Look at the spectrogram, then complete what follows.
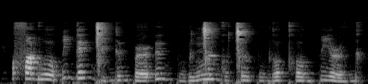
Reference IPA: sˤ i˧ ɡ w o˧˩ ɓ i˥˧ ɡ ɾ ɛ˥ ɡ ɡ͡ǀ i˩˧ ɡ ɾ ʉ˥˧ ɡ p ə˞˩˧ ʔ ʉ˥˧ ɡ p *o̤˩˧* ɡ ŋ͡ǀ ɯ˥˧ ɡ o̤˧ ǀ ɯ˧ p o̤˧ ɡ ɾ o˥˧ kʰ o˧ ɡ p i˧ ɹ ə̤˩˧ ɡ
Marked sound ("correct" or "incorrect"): correct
